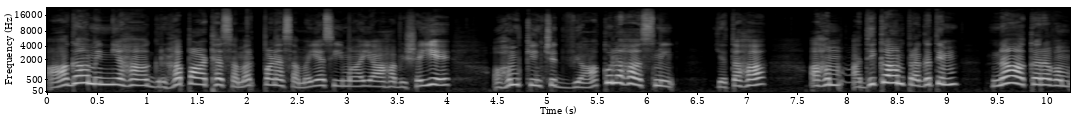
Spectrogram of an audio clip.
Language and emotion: Sanskrit, fearful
